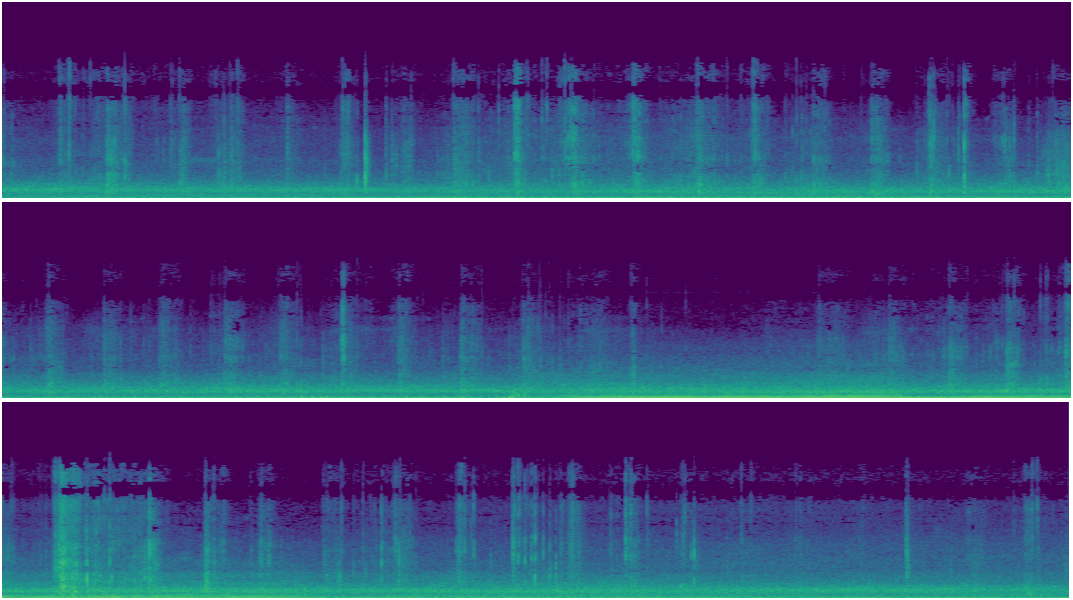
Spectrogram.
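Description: Steady footsteps on dirt and gravel over a constant hum of freeway traffic. Partway through, a louder vehicle engine swells and fades as it passes, its pitch shifting, with a sharp click near its peak.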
